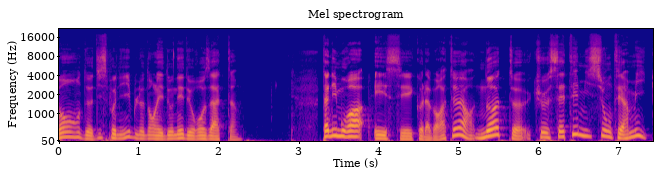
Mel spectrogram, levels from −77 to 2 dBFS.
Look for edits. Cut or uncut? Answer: cut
